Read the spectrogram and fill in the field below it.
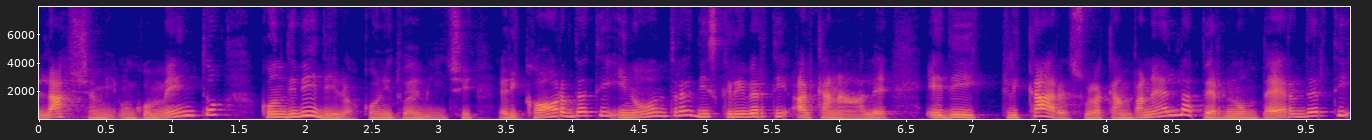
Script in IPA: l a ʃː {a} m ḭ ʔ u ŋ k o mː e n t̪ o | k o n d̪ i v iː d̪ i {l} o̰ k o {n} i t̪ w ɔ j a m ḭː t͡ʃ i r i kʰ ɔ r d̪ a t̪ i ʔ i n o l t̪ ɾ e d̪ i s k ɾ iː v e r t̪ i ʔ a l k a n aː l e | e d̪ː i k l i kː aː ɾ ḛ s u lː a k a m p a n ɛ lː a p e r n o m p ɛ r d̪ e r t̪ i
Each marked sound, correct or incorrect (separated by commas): correct, correct, correct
